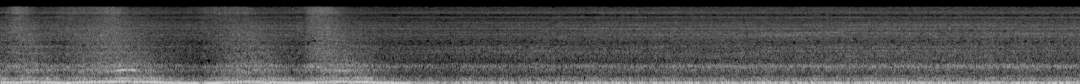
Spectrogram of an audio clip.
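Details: Carbureted engine in a '52 truck, just after the accelerator pump was changed, revs up and down cleanly a few times, then settles into a steady, even idle with no stumble or miss.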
